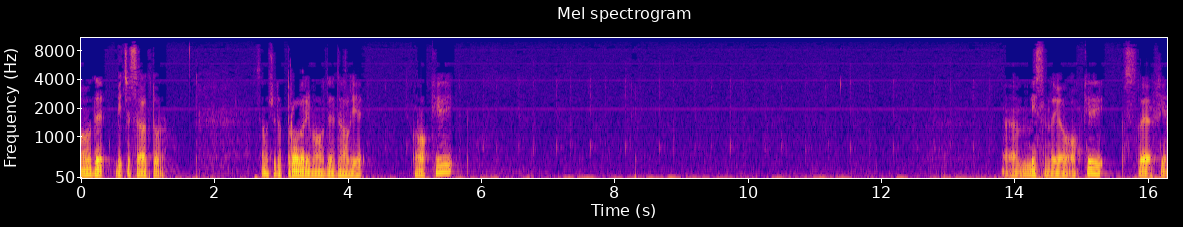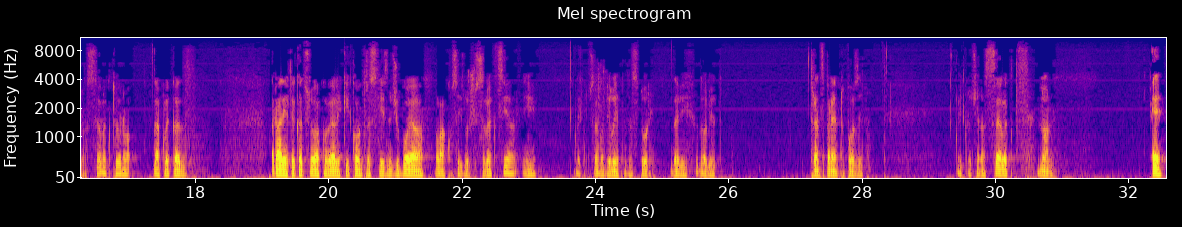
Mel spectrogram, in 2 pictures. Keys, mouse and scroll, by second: 1.1-1.7 ctrl+scroll up 1, 1.9-2.4 ctrl+scroll up 1, 2.7-3.6 scroll up 1, 3.8 click, 5.1 click, 5.7 click, 6.2 click, 6.7 click, 7.3 click, 7.8 click, 8.3 click, 8.9 click, 9.3 click, 9.9 click, 11.0 click, 11.7 click, 12.3 click, 13.0 click, 13.5 click, 14.1 click, 14.7 click, 15.3 click, 15.8 click, 16.3 click, 16.9 click, 17.4 click, 17.9 click, 18.5 click, 19.2 click, 20.1-20.7 ctrl+scroll down 2, 21.3-21.8 ctrl+scroll down 3, 22.2-23.1 scroll down 2, 24.1 Delete, 29.7-30.7 drag.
